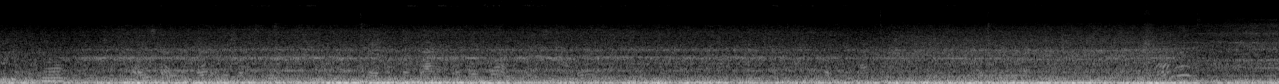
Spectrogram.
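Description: NJ Transit commuter rail train riding the Northeast Corridor out of New York, a steady loud low rumble of wheels and cabin noise filling the whole stretch, with faint voices talking over it.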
